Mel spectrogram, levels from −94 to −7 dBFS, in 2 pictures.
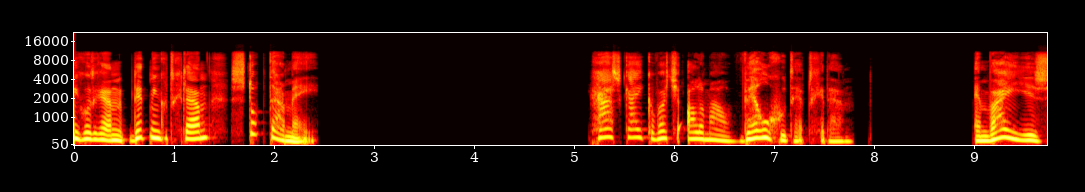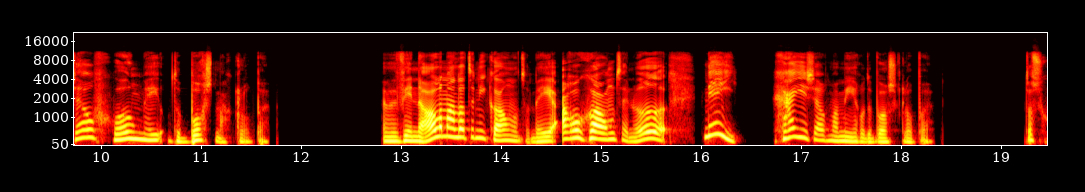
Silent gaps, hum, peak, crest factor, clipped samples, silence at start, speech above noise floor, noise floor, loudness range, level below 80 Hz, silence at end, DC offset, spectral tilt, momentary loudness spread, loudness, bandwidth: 2.43-5.14 s, 7.79-8.98 s, 11.67-12.80 s, 15.93-16.00 s, 16.45-16.70 s, 18.33-19.23 s; none; -2 dBFS; 20 dB; under 0.1%; 0 s; over 68 dB; under -90 dBFS; 10 LU; -60 dBFS; 0.05 s; under 0.1%; -6 dB/octave; 15 LU; -22 LUFS; 11.5 kHz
